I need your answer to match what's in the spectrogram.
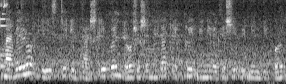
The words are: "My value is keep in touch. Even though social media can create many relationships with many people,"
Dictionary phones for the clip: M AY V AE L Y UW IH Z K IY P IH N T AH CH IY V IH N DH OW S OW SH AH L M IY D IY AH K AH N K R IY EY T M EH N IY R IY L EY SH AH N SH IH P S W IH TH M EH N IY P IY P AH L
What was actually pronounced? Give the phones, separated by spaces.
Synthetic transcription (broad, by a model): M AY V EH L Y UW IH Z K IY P IH N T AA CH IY P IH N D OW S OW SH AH L M IY D IY AH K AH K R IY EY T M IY N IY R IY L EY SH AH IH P W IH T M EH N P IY P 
